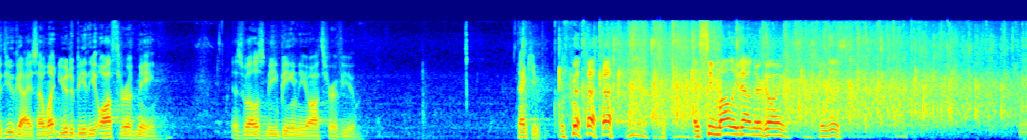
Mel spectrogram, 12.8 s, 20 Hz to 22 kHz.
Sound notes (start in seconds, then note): 6.9 applause; 7.1 laughs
